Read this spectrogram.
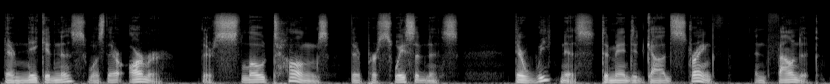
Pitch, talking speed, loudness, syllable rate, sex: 90 Hz, 130 wpm, -20 LUFS, 4.2 syllables/s, male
